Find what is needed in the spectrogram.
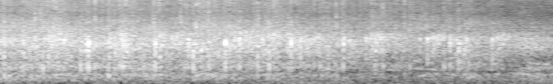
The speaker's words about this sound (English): Round of applause for the kids. Y'all clap for the kids.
